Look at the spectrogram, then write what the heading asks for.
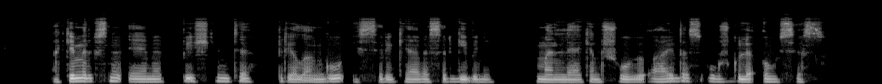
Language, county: Lithuanian, Utena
